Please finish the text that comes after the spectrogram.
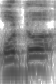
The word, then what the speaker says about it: Otto: One is the Otto cycle, either Otto or Otto you can pronounce.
